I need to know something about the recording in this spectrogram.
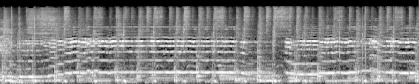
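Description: Live Bulgarian popfolk band music: a clarinet plays a melody of long held notes over a steady beat.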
